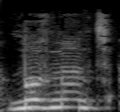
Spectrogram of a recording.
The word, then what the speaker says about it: Movement: Alors, Movement euh, à la manière anglo-saxonne. Donc, Essence, comme ça se prononce en français, tiret Movement. Donc ça c'est un site internet, donc Essence en mouvement.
